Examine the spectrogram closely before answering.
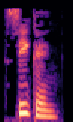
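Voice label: "seeking", British English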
